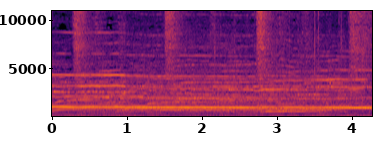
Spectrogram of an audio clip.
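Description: A live dark-wave rock band playing, with one long high note held steady through the whole stretch. Audience members whoop and cheer over the music.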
